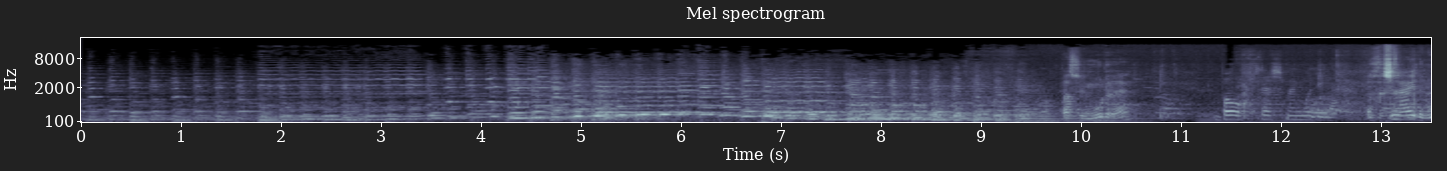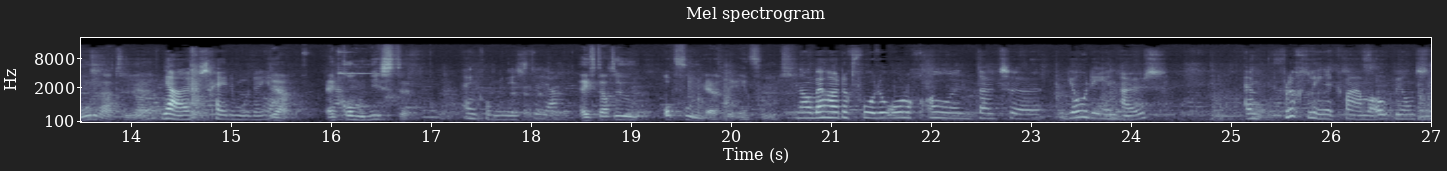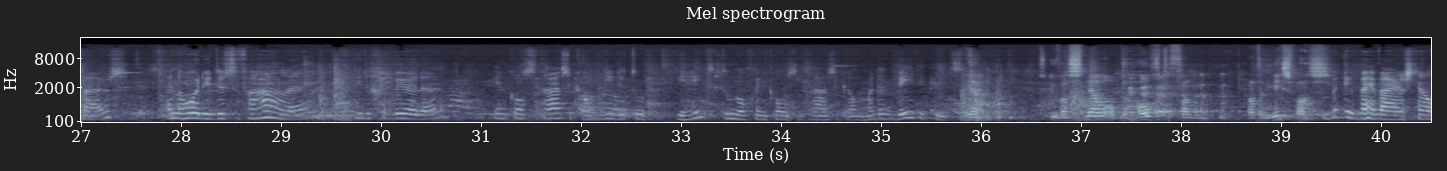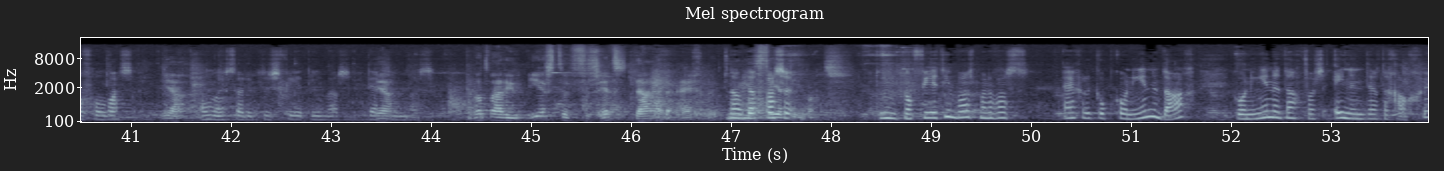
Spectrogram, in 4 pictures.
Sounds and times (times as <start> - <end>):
Music: 0.0 - 14.0.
